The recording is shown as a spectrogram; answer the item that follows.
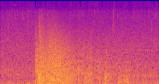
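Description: Thunderstorm at night in the game Morrowind: a sudden loud thunder crash rolls in after a quiet start, then a steady wash of rain continues with low rumbles beneath.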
